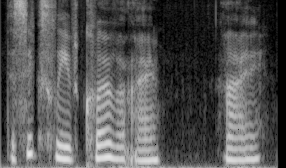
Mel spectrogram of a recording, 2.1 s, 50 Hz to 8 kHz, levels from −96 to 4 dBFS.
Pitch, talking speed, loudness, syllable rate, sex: 215 Hz, 140 wpm, -17 LUFS, 5.7 syllables/s, female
